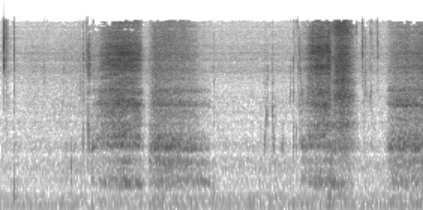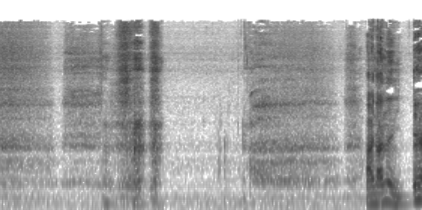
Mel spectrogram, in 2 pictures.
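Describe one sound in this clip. A young man slurps noodles loudly into a microphone.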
